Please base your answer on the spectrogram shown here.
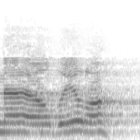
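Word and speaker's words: ناظرة: وجوه یومئذ ناظره الى ربها ناظره، دقت بکنید تلفظ ضاد ناظره که در آیه 22 هست با ناظره که در آیه 23 هست خیلی تفاوت داره.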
